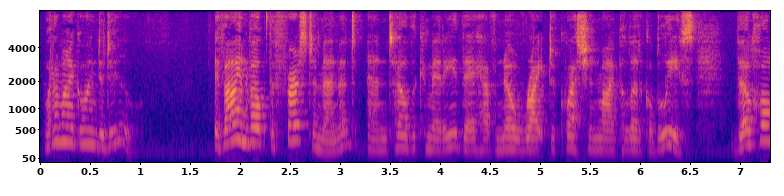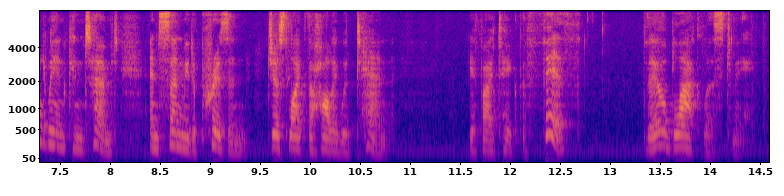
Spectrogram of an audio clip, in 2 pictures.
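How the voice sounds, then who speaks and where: A woman's voice: fairly low pitch, lively intonation, moderate pace, fairly bright tone, slightly rough. A woman playing a sardonic, troubled 1940s Hollywood writer, reading her journal with theatrical expression. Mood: anguished, defiant. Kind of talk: dramatic first-person reading of journal.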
